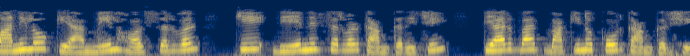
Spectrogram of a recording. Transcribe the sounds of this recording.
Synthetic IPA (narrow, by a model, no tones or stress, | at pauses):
anelokeamelɦɔssəɾʋəɾ | keɖienesəɾʋəɾkamkəɾet͡ʃʰe | t̪jaɾbad̪̚bakinokoɽkamkəɾʃe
